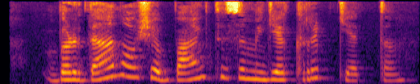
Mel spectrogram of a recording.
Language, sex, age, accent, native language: Uzbek, female, under 19, Navoiy, Uzbek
